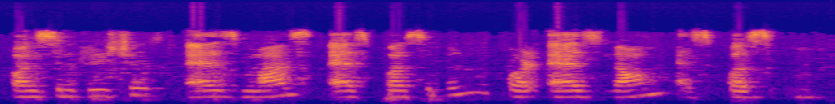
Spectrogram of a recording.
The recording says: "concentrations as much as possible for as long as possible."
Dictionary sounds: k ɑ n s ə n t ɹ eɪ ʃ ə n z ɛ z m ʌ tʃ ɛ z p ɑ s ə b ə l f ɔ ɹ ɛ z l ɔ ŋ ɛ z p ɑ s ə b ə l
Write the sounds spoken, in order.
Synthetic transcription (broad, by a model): k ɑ n s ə n t ɹ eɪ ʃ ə n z ɛ z m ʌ s ɛ z p ɑ s ə b ə l f ɔ ɹ ɛ z l ɔ ŋ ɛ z p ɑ s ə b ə l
